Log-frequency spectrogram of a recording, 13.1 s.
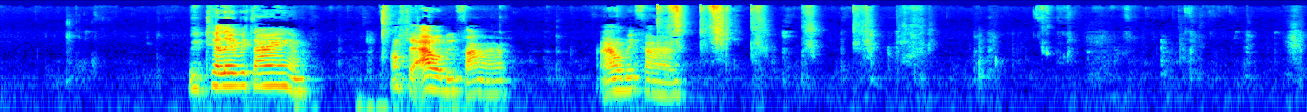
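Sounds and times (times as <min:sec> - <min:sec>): chewing: 0:00.4 - 0:01.7, 0:09.0 - 0:13.0.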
